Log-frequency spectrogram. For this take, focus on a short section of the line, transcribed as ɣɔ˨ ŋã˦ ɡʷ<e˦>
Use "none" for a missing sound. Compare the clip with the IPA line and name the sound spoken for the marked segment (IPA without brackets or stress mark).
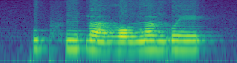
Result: e˧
